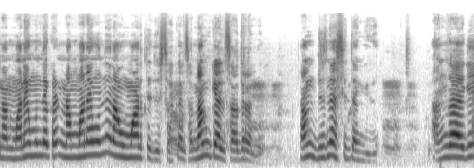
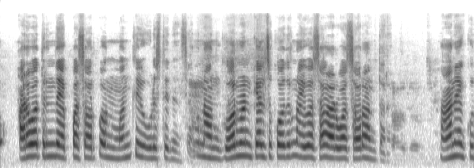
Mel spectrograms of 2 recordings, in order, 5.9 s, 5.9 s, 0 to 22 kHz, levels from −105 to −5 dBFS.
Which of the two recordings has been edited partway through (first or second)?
second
